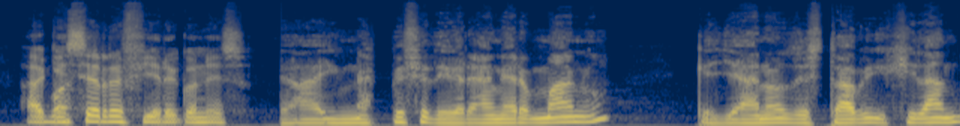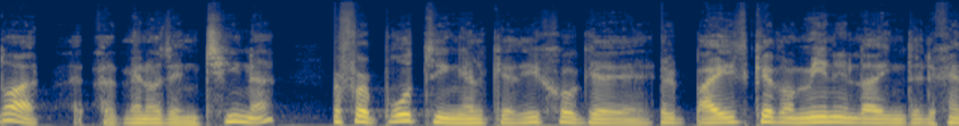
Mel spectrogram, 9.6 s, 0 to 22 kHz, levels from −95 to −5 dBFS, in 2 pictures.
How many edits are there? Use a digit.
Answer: 3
